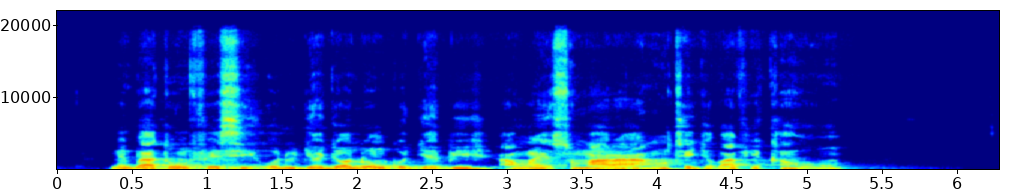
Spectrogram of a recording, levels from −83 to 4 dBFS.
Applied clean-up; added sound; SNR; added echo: neural mask model Resemble Enhance denoiser.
